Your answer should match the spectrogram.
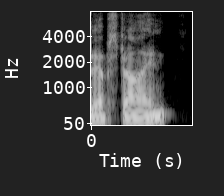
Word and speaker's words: Epstein: And of course, he pronounces it Epstein, Alex Epstein.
